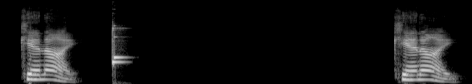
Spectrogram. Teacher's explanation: Primeiro temos a palavra can, que é pode, seguida da palavra I, que significa eu. Você vai pronunciá-la sem pausa alguma, como se fossem uma coisa só.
